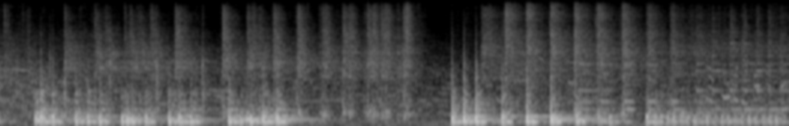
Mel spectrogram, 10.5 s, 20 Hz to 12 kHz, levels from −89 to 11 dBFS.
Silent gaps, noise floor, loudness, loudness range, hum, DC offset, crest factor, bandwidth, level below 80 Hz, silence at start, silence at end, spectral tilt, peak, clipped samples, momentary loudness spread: none; -47 dBFS; -22 LUFS; 3 LU; none; under 0.1%; 20 dB; 10 kHz; -44 dBFS; 0 s; 0 s; -8 dB/octave; -2 dBFS; under 0.1%; 18 LU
